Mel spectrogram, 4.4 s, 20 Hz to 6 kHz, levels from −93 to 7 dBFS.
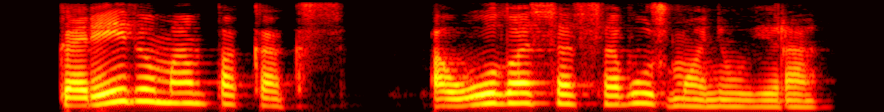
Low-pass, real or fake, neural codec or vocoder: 5.4 kHz; real; none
